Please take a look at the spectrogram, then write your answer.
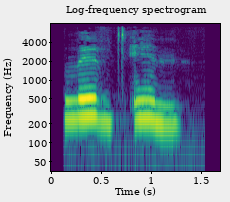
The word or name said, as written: lived in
